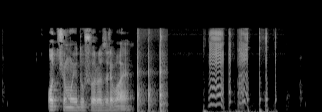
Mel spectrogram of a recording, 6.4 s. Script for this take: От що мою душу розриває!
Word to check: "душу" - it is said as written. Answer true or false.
true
